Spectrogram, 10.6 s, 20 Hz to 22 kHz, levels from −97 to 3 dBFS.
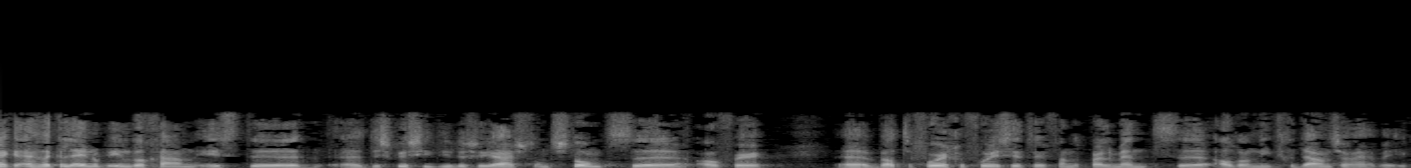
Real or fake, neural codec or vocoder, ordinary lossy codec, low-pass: real; none; none; 7.2 kHz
